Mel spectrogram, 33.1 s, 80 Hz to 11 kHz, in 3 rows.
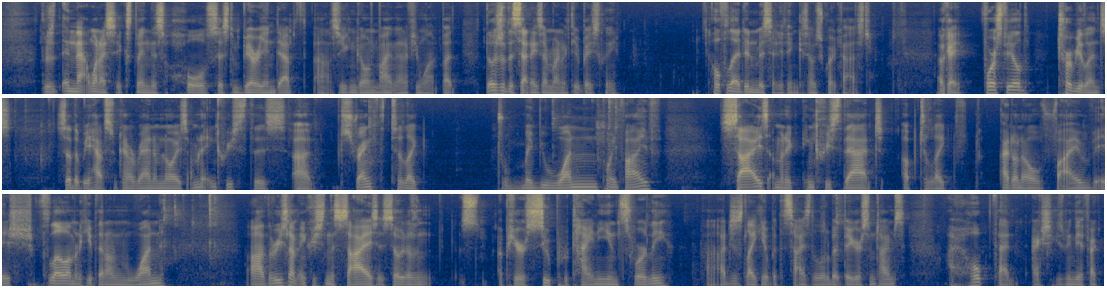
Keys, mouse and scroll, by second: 11.4 g, 11.7 click, 13.0 click, 14.1 ctrl+z, 14.5-21.7 drag, 16.4 BackSpace, 22.4-26.8 drag, 23.7 BackSpace, 30.3 KP_0, 31.1 click, 32.4 shift+Left.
